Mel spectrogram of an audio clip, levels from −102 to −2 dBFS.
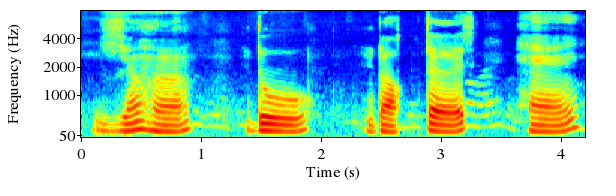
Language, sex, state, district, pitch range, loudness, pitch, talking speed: Hindi, female, Chhattisgarh, Raipur, 150-205 Hz, -16 LUFS, 170 Hz, 55 wpm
